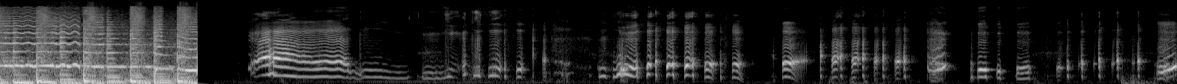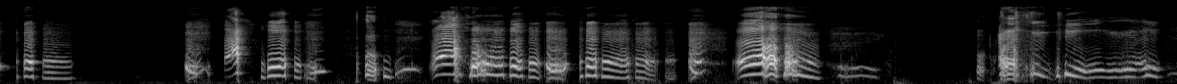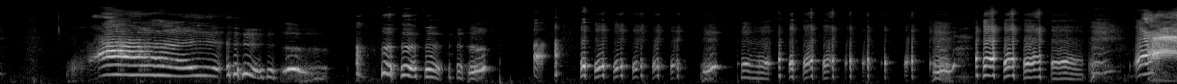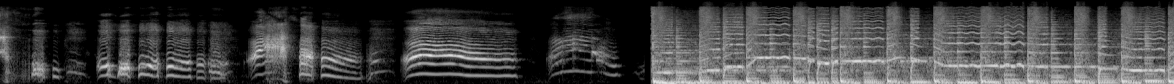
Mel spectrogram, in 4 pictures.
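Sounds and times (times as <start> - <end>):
baby laughing: 2.5 - 12.6, 13.6 - 20.0, 24.4 - 40.4.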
